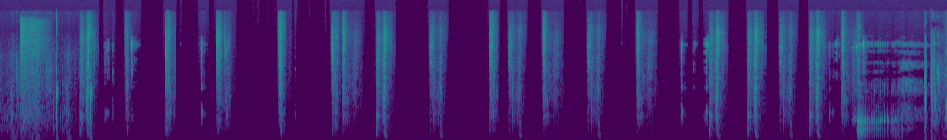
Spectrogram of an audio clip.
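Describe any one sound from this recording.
Footsteps crunch softly on sand at a steady pace.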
